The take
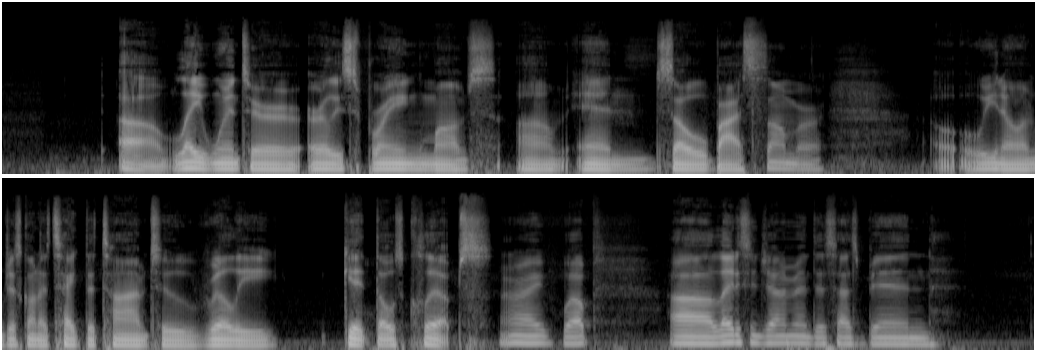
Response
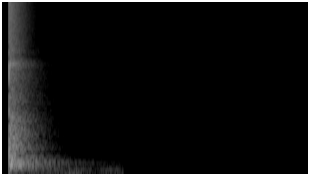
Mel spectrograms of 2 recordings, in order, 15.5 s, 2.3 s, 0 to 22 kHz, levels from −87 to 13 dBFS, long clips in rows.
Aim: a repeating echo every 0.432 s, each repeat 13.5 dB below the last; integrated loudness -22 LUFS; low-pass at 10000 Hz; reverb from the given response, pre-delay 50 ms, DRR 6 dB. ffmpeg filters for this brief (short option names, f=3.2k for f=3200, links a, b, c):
-filter_complex "[0:a]lowpass=10k,aecho=1:1:432|864:0.211|0.0444,asplit=2[a][b];[1:a]atrim=start_sample=2205,adelay=50[c];[b][c]afir=irnorm=-1:irlink=0,volume=-18dB[d];[a][d]amix=inputs=2:normalize=0,volume=-0.5dB"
